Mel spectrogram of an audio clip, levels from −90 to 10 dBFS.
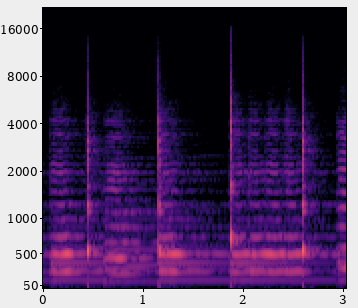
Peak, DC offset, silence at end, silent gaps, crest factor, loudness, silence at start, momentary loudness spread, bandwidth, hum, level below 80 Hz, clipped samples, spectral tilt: -16 dBFS; under 0.1%; 0 s; none; 22 dB; -37 LUFS; 0 s; 8 LU; 15.5 kHz; none; -72 dBFS; under 0.1%; -3.5 dB/octave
